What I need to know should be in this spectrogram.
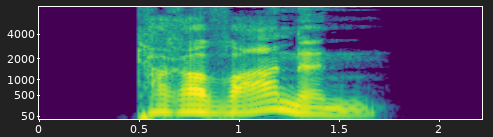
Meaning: plural of Karawane
- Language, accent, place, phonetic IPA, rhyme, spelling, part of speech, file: German, Germany, Berlin, [kaʁaˈvaːnən], -aːnən, Karawanen, noun, De-Karawanen.ogg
